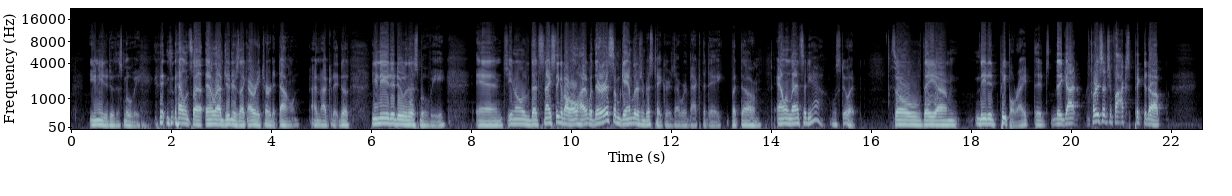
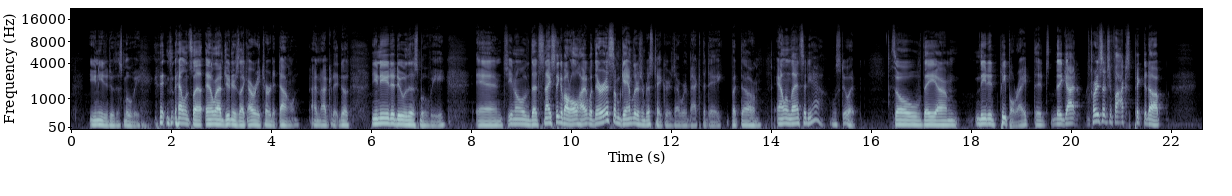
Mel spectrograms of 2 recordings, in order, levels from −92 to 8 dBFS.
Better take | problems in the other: second | distortion; slight; 5% of the sound clipped

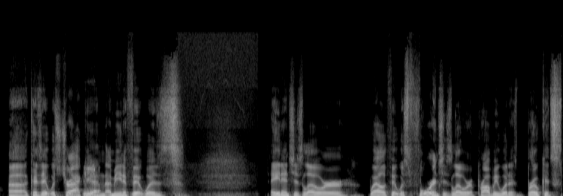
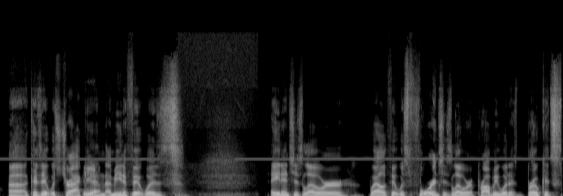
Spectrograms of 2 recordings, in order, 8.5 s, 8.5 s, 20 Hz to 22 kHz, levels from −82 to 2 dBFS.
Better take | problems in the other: first | high-pitched whine; faint; until 2.5 s and from 3.5 s on; 4.5 kHz, 25 dB below the speech

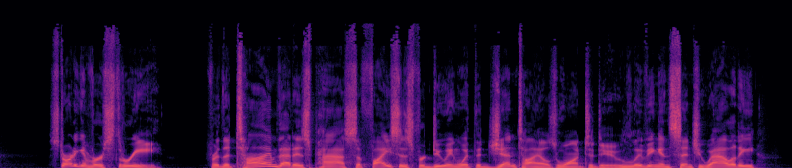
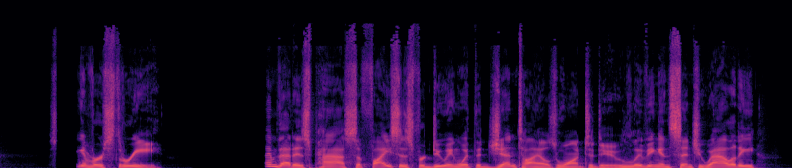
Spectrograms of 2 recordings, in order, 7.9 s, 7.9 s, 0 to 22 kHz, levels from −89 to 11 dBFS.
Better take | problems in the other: first | audio cutting out; at 0.5 s and at 2 s for 0.5 s

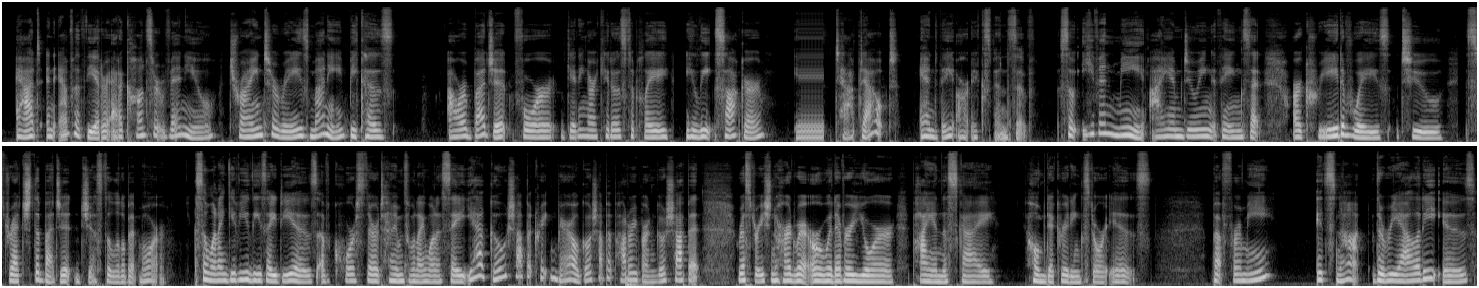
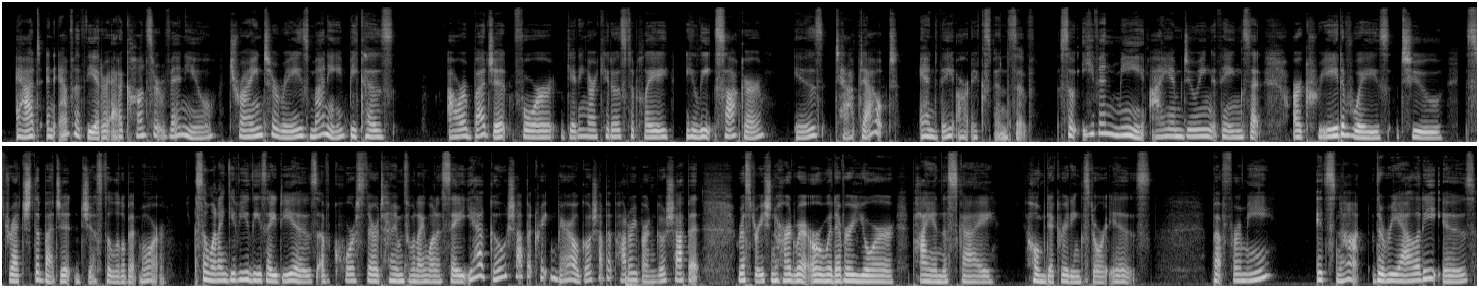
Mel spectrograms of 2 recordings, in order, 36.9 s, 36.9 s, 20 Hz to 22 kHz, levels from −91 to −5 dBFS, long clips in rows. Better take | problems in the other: second | audio freezing; at 10 s

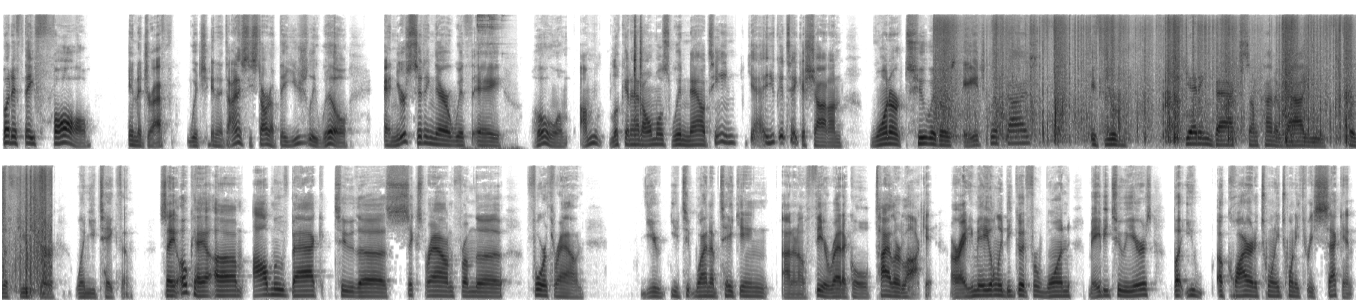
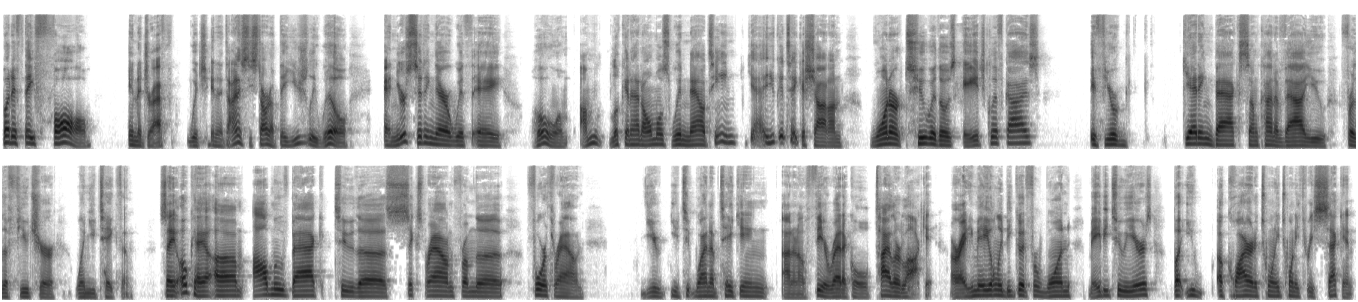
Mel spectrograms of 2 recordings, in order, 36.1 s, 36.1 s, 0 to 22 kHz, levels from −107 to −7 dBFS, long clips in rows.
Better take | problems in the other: second | jangling keys; noticeable; at 6 s; peak 9 dB below the speech // keyboard typing; noticeable; at 8.5 s; peak 3 dB below the speech // footsteps; loud; from 12 to 19 s; peak 5 dB above the speech

